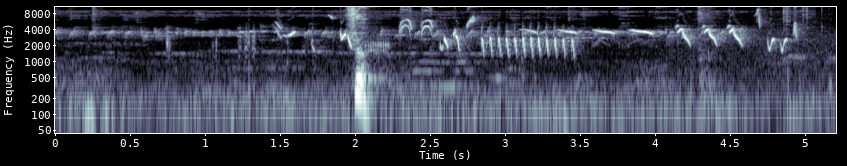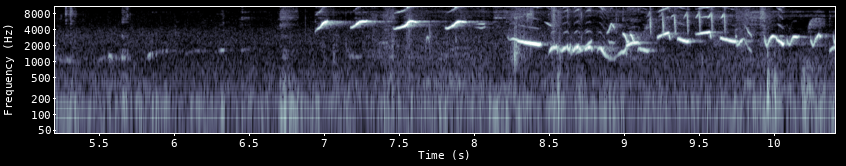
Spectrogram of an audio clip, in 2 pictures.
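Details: Asian brown flycatcher singing vigorously on a masteran tutor track for songbirds: high, thin, varied chirps, a buzzy trill near second 3, sharp rising and falling whistled notes, a quiet pause mid-clip, then a fast burst of high notes.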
